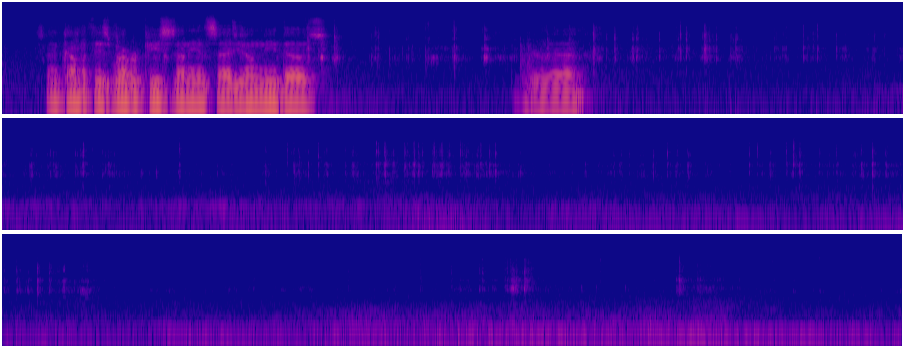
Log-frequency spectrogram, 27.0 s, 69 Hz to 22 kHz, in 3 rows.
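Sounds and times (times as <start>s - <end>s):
small plastic parts clicking: 3.1s - 19.2s, 21.4s - 26.3s.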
